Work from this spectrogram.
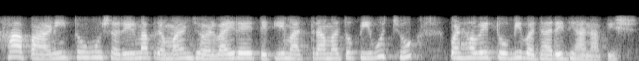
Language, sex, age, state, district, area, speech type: Gujarati, female, 18-30, Gujarat, Mehsana, rural, conversation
